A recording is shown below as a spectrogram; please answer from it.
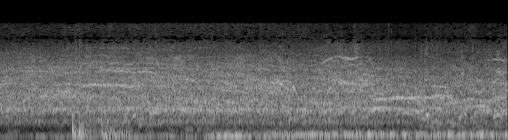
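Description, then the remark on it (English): A large crowd in Bristol roars with sustained cheering and shouting, dense and loud throughout, with scattered whoops and a sharp thud early on amid the continuous din. “Look at this crowd here.”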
